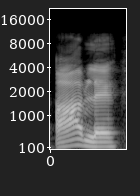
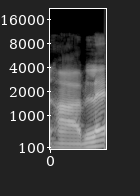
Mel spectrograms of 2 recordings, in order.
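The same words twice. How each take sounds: First: "hable" stressed on its front syllable; "hable" with first-syllable stress. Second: First "hable" said as hablé, end-stressed; "hable" with final-syllable stress; stress on the last syllable. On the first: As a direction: put the weight on the start of "hable", AH-bleh. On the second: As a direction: put the weight on the end of "hable", ah-BLEH. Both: Shown as a demonstration. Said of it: "The difference between hable and hable".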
